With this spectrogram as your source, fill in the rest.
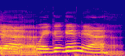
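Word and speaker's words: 외국인: Yeah, Weiguken, yeah.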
